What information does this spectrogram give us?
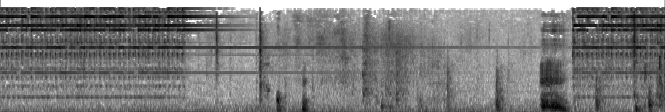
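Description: Telephone ringing with an incoming call: steady electronic ring tones hold for about two seconds, break off amid a few scattered knocks and clicks, then return near the end.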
